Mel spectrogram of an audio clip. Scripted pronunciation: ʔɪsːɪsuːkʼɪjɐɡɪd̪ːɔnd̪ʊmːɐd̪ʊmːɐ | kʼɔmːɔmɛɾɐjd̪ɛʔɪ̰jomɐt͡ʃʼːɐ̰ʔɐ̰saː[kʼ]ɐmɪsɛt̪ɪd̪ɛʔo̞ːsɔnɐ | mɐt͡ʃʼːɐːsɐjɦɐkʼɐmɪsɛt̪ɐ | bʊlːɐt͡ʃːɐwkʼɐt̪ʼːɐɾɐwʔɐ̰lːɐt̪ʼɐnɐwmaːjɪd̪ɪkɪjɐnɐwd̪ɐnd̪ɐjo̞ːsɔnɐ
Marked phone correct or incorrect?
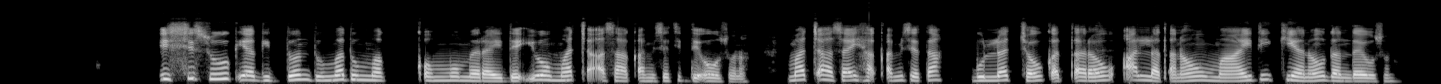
correct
